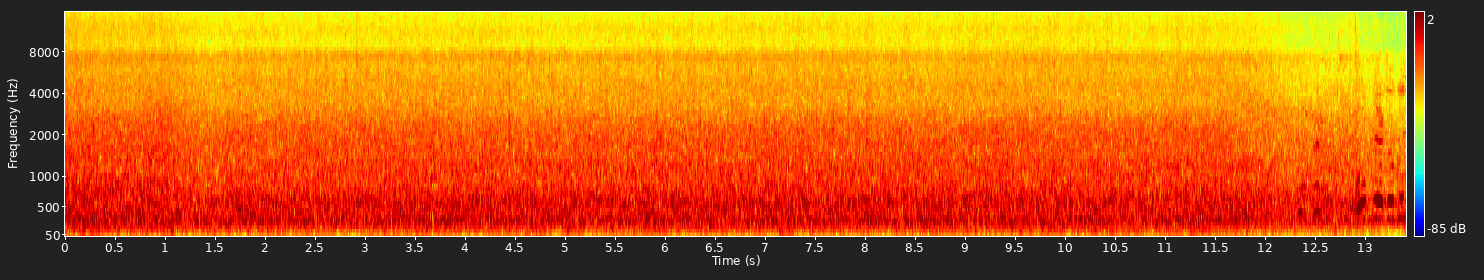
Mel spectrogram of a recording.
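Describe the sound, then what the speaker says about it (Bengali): A cold hill stream at Utmachhara in Bholaganj, Bangladesh, tumbles down from the hills over rocks, making a constant, dense rushing wash that stays even and unbroken throughout. "পাহাড় থেকে নেমে আসা পানি আর এরকম পাথর বেয়ে বেয়ে নামছে"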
